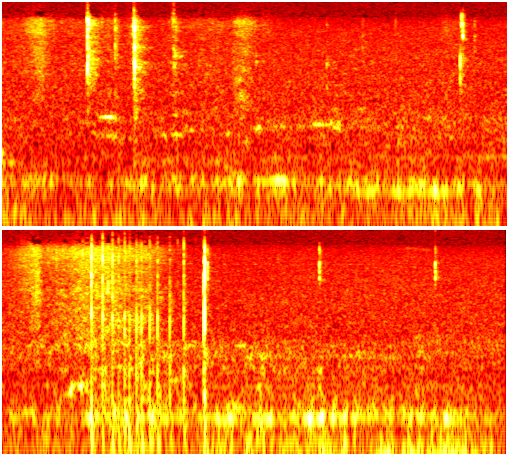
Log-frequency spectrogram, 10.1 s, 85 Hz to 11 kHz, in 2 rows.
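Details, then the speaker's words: 48-inch TV, main board connected only to power board, 220 V applied through series bulb: sharp relay-like clicks at uneven intervals over faint hum, bulb flashing, periodic cutouts; board cycling on power-up, fault uncertain. "e orada Kısa kesilmeler oluyor ve burada da röle sesi geliyor yani periyodik bir durum var bu tam bir arıza mı değil mi Bundan tam emin değilim"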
